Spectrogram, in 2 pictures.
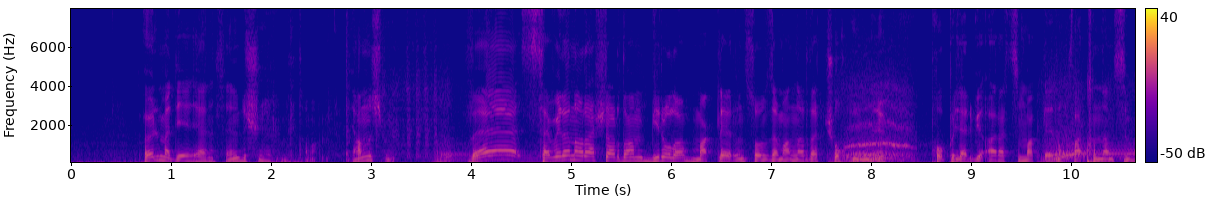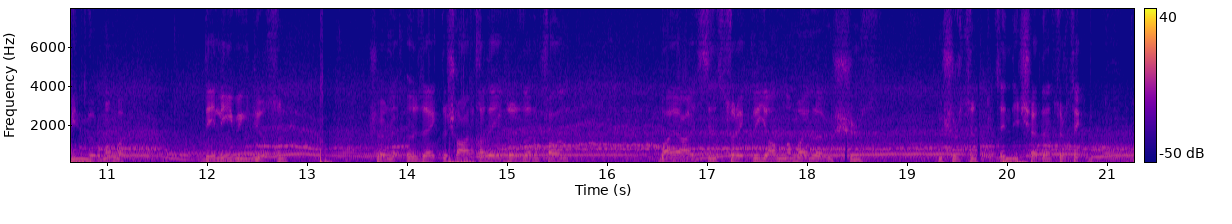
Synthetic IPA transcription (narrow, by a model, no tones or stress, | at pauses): ølʲmed̪ijɛjaːnise̞nid̪yʃynyjo̞ɾumt̪ʰama̰ːmænjanlˠɯʃmɯjɯ̰mvɛsevilʲænaɾat͡ʃlˠaɾd̪anbiɾio̞lˠanmaklʲˠeɾɯnso̞nzamanlˠaɾd̪at͡ʃʰokynlʲypʰo̞pylʲæɾbiɾʔaɾat͡ʃsɯnmaklʲˠeɾinfaɾkʰɯnd̪amɯsɯnbilʲmijo̞ɾumama | d̪e̞lʲiɟibiɟid̪ijo̞sun | ʃø̞jlʲɛʔø̞zɛlʲːicʲlʲɛʃuaɾkʰad̪esø̞zlʲeɾinfalˠan | bajaːisinsyɾɛclʲijanlˠamajlˠayʃy | yʃyɾsynse̞niniʃæɾd̪ænsyɾsɛc̚mi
